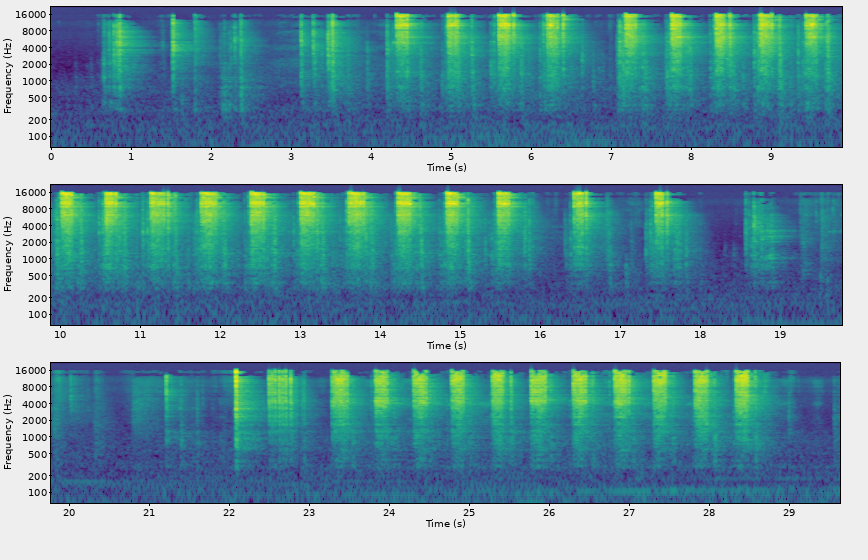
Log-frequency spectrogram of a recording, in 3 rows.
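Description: A ratchet wrench clicking in quick back-and-forth strokes, about two a second, as 12 mm bolts are run in and tightened. About two-thirds of the way through the strokes stop for a few seconds, a single sharp click sounds, and the ratcheting starts again.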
